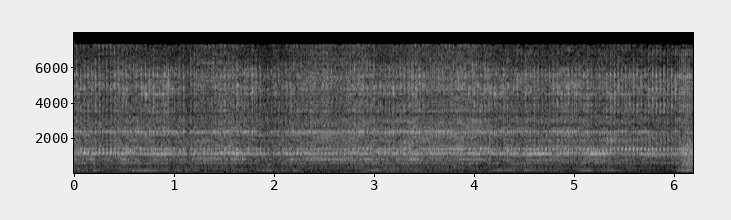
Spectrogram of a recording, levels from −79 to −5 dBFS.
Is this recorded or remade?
recorded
